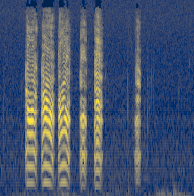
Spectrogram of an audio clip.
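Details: A female blue-footed booby walking around its nest site gives five hoarse, nasal, goose-like honks in quick succession, then one more after a pause.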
